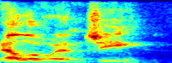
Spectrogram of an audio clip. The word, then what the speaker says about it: Longarini: The Mona Lisa, you can follow me on Instagram, Longarini. Nice. Or also on Facebook, Longarini. And Longarini is spelled? Rhymes with Lamborghini. Lamborghini, Longer. Yeah. Okay. Longarini.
